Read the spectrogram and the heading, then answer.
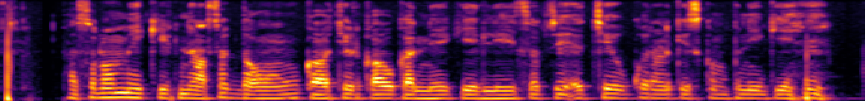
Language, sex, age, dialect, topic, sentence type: Hindi, male, 25-30, Garhwali, agriculture, question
